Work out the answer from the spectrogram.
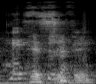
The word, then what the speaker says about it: Recife: Recife.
